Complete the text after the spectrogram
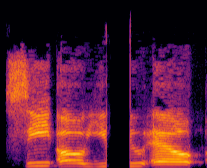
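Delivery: ordinary delivery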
